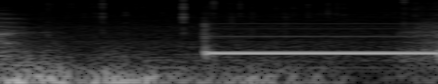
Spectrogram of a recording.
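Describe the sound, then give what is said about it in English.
A telephone ringback tone on an outgoing call: after about a second of faint background noise, a steady single-pitched electronic tone starts and holds unbroken to the end. “Is she gonna pick up the phone? Let me see if she pick up the phone.”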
